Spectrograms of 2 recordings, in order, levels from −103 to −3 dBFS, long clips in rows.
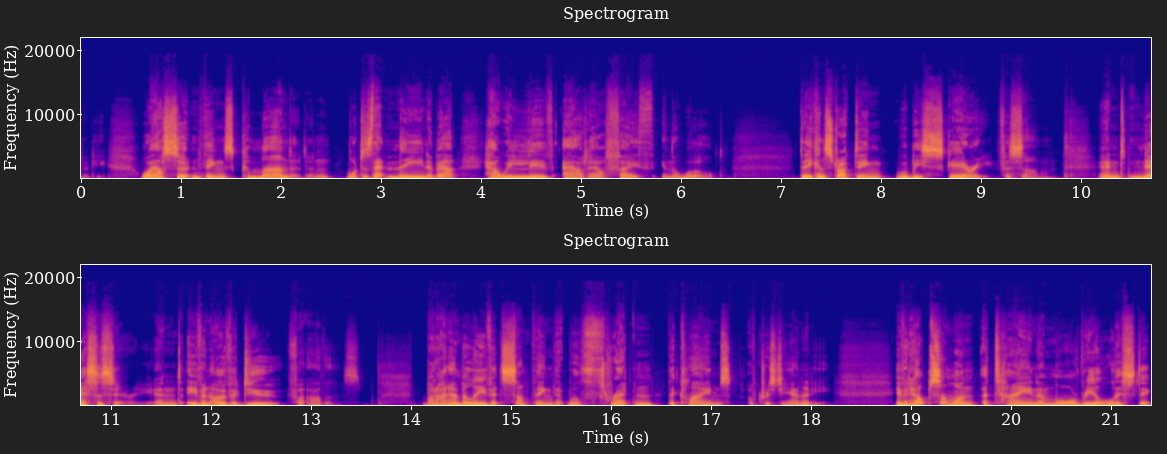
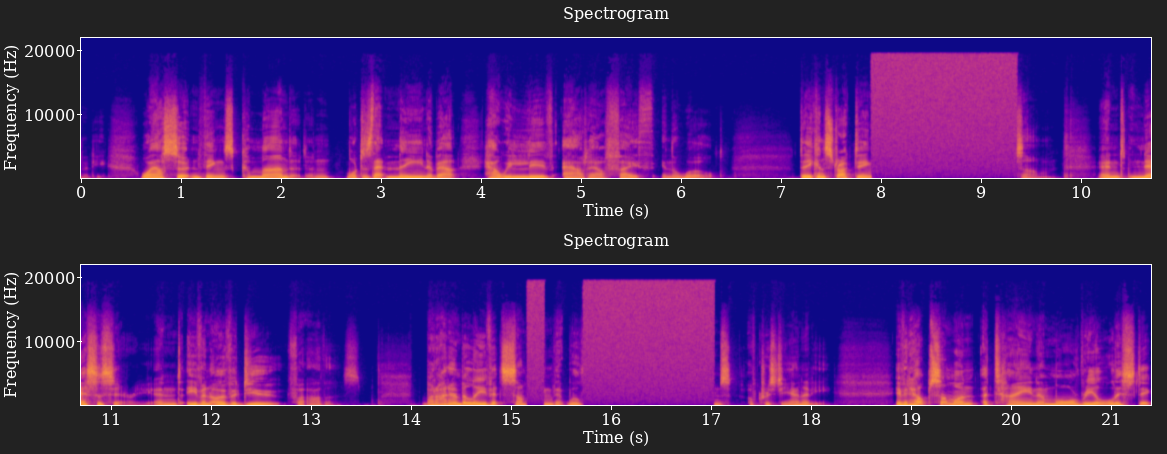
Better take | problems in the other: first | audio cutting out; filled with static; at 8 s for 1.5 s, at 15 s and at 16 s for 1.5 s

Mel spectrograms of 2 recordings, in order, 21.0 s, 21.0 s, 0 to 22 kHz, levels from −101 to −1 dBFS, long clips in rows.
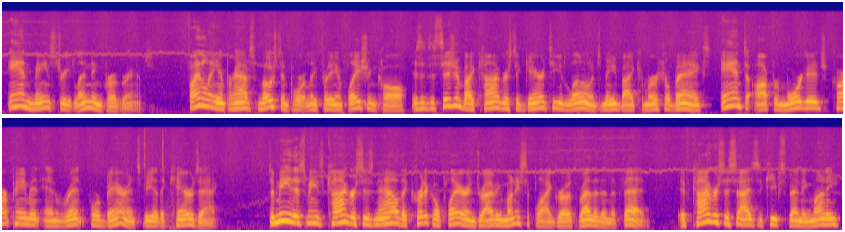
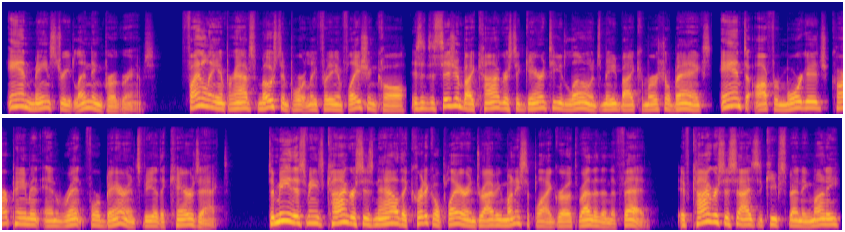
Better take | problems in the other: second | hiss; noticeable; throughout; 20 dB below the speech

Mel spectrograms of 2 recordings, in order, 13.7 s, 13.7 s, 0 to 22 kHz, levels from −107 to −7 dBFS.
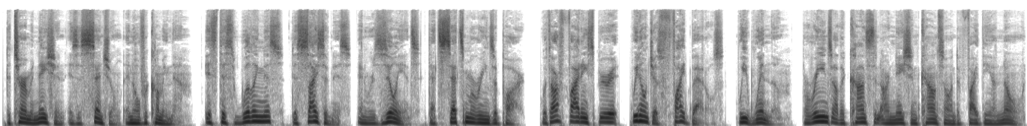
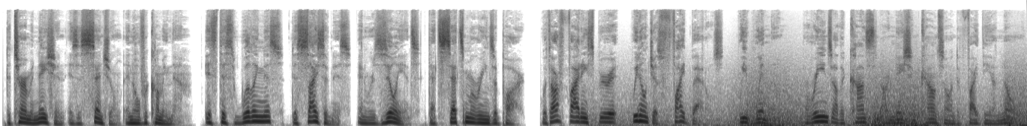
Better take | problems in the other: first | wind noise on the microphone; occasional gusts; from 7.5 s on; 10 dB below the speech

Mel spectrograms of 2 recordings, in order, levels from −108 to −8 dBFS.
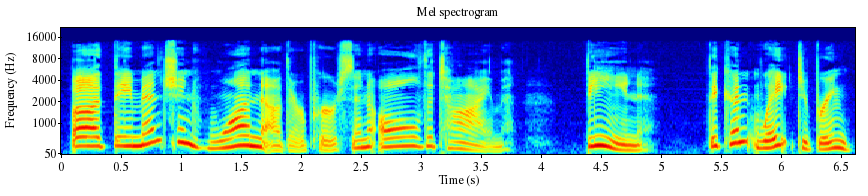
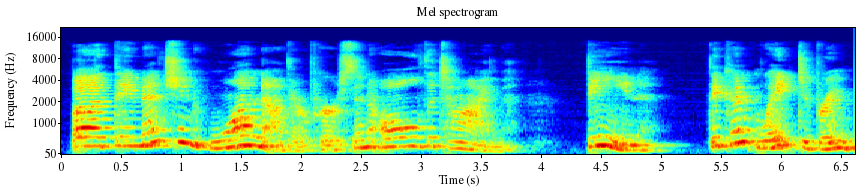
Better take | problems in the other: first | room echo; slight; dies away in 0.3 s // off-mic speech; far

